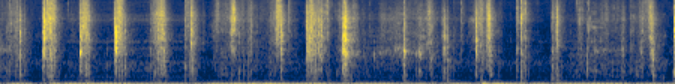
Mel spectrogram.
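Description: A deck of tarot cards is shuffled by hand in a series of quick riffling bursts, each a sharp crisp flutter, repeating irregularly and close up with no talking.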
